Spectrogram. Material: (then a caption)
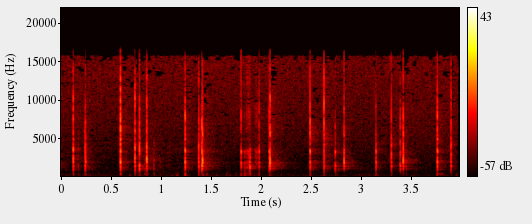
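Cardboard. Long nails scratch the faces and edges of a small, hollow cardboard cosmetic product box held close to the mic. About twenty quick, dry, bright scratches and clicks follow one another irregularly, each dying away almost instantly. The overall sound is quiet and papery, with little low end.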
